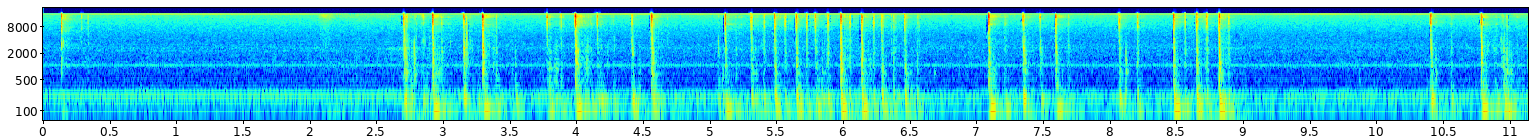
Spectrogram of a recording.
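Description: Typing on a computer keyboard: irregular runs of keystroke clicks from about three seconds in to about nine seconds, then a few more near the end, over a steady low electrical hum.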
